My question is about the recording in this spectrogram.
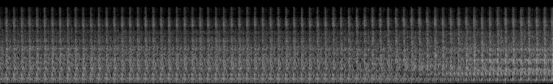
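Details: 1998 Honda Civic cold start with severe rod knock: loud, heavy, evenly spaced knock hammering through every cycle at idle.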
